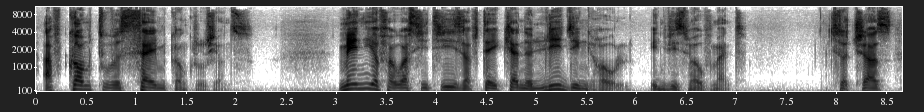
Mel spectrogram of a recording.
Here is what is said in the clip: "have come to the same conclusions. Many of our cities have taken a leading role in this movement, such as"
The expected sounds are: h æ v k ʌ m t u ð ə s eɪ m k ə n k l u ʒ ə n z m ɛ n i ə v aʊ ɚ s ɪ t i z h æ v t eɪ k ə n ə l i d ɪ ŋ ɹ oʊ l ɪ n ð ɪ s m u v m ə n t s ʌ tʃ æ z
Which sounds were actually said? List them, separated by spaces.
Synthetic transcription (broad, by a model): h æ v k ʌ m t u ð ə s eɪ m k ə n k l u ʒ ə n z m ɛ n i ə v aʊ ɚ s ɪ t i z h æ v t eɪ k ə n ə l i d ɪ ŋ ɹ oʊ l ɪ n ð ɪ s m u v m ə n t s ʌ tʃ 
